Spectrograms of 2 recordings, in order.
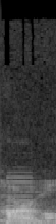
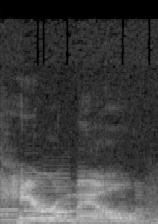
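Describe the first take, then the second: First: It is said with a Canadian pronunciation. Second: It is said with a Southern pronunciation. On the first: The speaker calls it right. "how I say caramel" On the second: The speaker calls it wrong. "I don't like saying caramel"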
